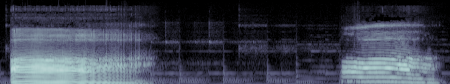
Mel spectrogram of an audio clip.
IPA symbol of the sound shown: ɑː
